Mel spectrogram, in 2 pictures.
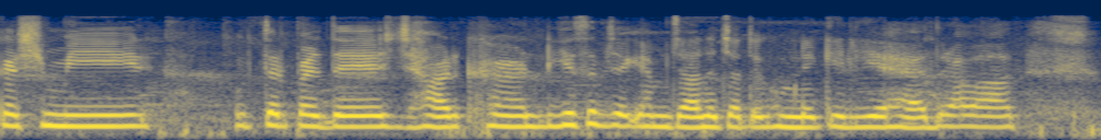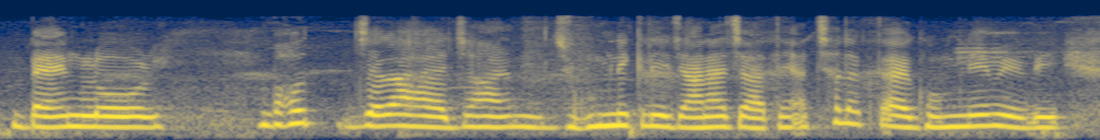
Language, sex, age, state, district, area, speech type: Urdu, female, 18-30, Bihar, Khagaria, rural, spontaneous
